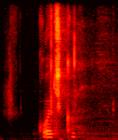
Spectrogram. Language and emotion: Russian, neutral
